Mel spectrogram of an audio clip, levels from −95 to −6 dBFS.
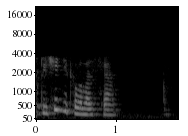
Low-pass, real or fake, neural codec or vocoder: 3.6 kHz; real; none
